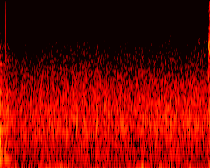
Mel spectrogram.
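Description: Faint steady room noise, with one brief click at the very start.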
